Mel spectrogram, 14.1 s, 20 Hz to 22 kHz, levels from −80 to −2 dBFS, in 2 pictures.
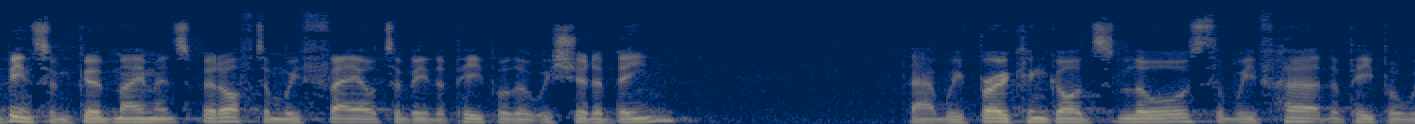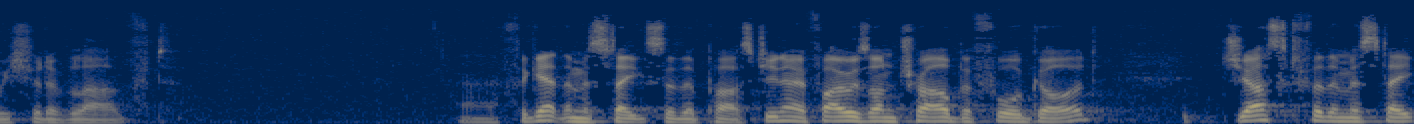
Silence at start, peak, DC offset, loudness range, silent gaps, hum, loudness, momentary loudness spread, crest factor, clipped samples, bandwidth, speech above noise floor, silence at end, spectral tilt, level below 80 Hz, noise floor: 0 s; -16 dBFS; under 0.1%; 7 LU; none; none; -35 LUFS; 10 LU; 20 dB; under 0.1%; 17 kHz; 29 dB; 0 s; -4.5 dB/octave; -66 dBFS; -64 dBFS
